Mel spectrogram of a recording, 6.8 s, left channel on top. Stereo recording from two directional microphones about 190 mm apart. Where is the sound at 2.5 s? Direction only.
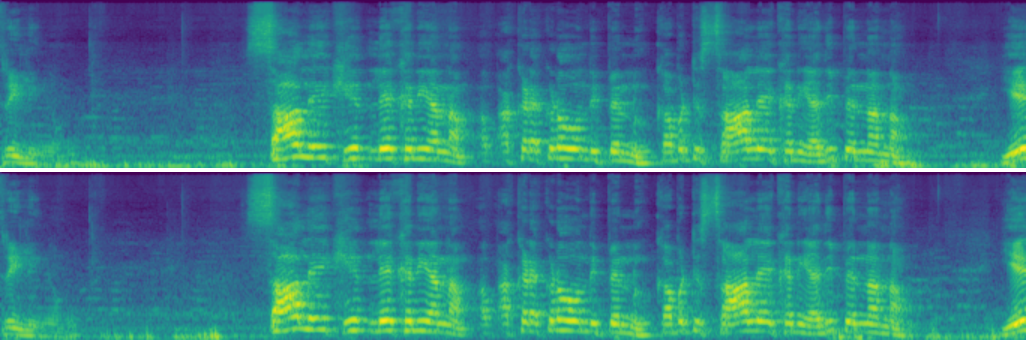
25° right (ahead or behind).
